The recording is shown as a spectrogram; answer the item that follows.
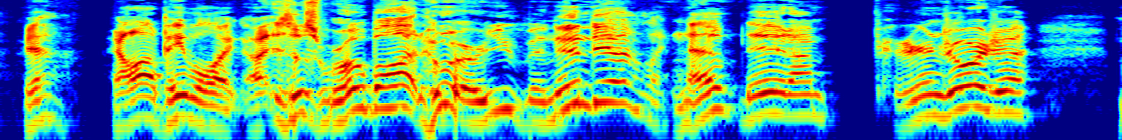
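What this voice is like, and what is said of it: Southern US accent. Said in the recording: “my Southern accent ... If I have a Southern accent, I have a Southern accent.”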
